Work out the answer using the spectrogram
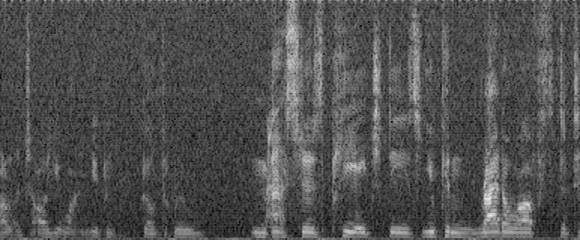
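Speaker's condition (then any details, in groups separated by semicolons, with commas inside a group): Cerebral palsy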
